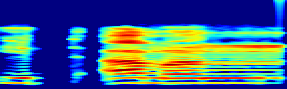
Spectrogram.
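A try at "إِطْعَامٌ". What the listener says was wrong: আমুন, মুন, মান নয়, মুন।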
